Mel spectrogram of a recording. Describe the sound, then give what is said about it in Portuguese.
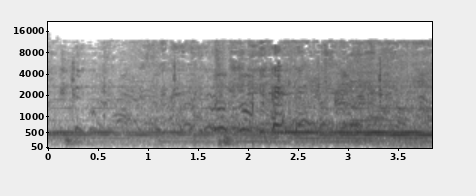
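A crowd of cheerful voices chatters together in a steady, lively babble, with many overlapping talkers mixed into a constant murmur that swells slightly toward the end. “Vocês, aos poucos, começam a ouvir vozes das pessoas é, felizes, assim.”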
